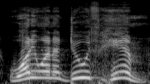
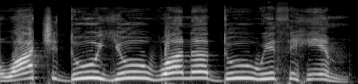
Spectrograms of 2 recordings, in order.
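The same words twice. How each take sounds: First: The words are run together quickly. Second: Each word is said slowly and separately. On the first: The speaker calls it right. "ela disse mais ou menos assim" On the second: The speaker calls it wrong. "você não vai ouvir ninguém falando assim"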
